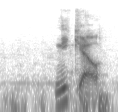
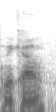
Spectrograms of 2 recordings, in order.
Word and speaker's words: Nikhil: And when this flash dims, Nikhil, come on now. Nikhil. I mean, you could read that phonetically as Mikal. Nikhil.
